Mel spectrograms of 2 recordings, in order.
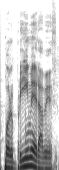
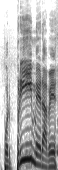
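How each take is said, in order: First: «primera» con la primera sílaba alargada: PRÍmera; acento mal puesto. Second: «primera» con PRÍ muy marcado y alto; acento mal puesto exagerado. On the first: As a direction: carga el acento en «pri» de «primera», despacio. («primera» como esdrújula, PRÍmera) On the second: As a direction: recalca aún más «pri» en «primera», alargándolo. («primera» como PRÍÍmera, machacando el acento) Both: Shown as a demonstration. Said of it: "no sabes dónde van los acentos".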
